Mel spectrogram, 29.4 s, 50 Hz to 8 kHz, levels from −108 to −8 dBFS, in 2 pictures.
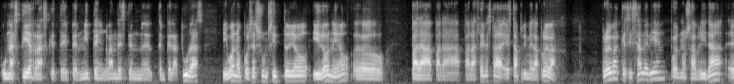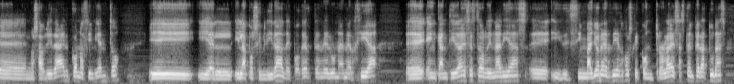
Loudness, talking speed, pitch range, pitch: -24 LUFS, 125 wpm, 100-130 Hz, 110 Hz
